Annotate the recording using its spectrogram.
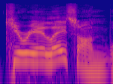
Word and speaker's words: Kyrie Eleison: And one of the songs is an old Mr. Top 40 hit that Kyrie Eleison, which is At least I think I pronounced it right.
